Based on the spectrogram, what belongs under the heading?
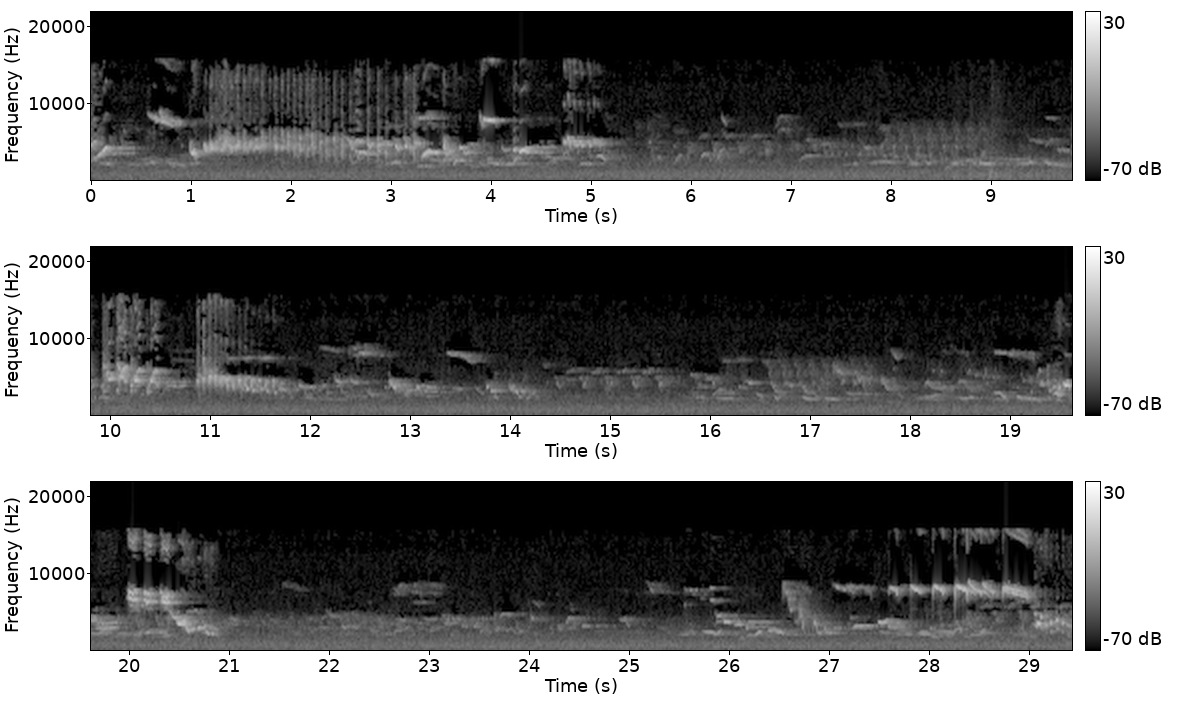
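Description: Birds chirping in short bursts of a few seconds with quieter gaps between, over a steady faint hiss.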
